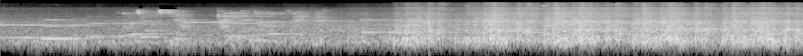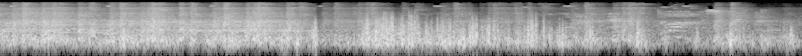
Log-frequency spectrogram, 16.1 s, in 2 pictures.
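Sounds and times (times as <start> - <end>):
train rumble: 0.0 - 16.0
train wheels clacking over rail joints: 4.1 - 15.6.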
